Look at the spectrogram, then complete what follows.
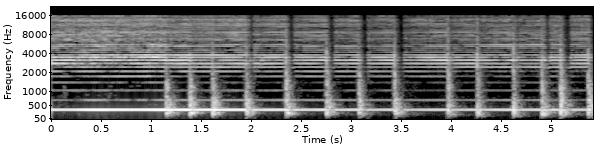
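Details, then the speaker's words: Car horn stuck on with nobody pressing it and no key available to get inside: one steady blare, then rapid honking bursts about three a second; they wait for the battery to run down. "it's just the the car is just it just beeps so like someone's holding down the horn but no one's holding on the horn"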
